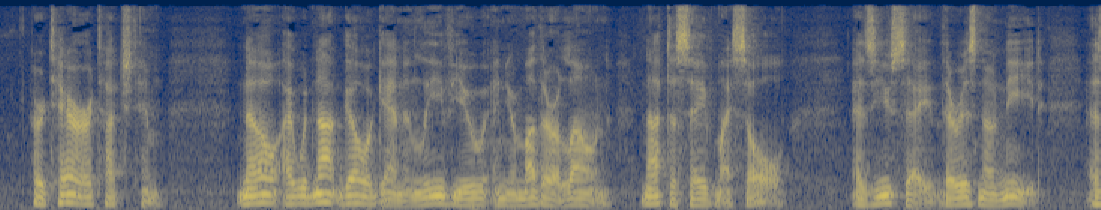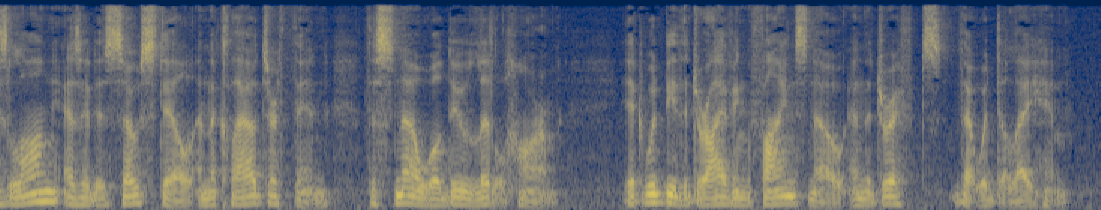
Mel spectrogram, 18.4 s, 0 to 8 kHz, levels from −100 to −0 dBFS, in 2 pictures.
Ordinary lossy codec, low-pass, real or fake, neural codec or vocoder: MP3, 48 kbps; 7.2 kHz; fake; vocoder, 44.1 kHz, 128 mel bands every 512 samples, BigVGAN v2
